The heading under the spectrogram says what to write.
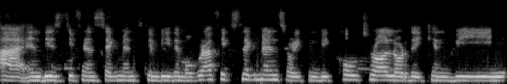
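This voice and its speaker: Hardly pausing, a woman with an Argentine accent talks in a monotone, flat intonation, the sound dry and close with no echo. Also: medium pitch for a woman, fairly quick pace. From Argentina. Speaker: brand marketing director. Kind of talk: panel discussion.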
